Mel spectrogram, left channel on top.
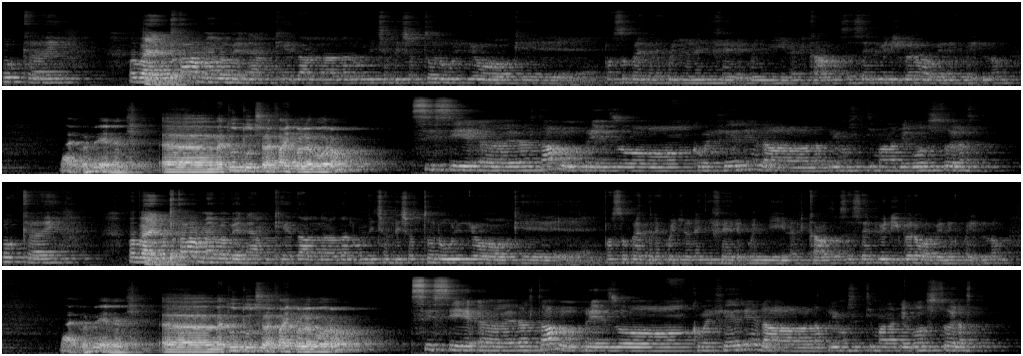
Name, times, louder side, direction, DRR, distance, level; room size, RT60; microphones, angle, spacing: voice 1, 0.0-10.5 14.3-19.9, right 2 dB, 80° right, 3 dB, 0.5 m, -30 dB
voice 2, 1.4-1.8 10.8-13.7, left 1 dB, 5° left, -1 dB, 0.4 m, -20 dB
4.7 x 2.8 x 2.5 m, 1.1 s
head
